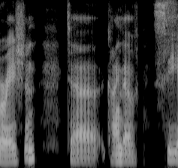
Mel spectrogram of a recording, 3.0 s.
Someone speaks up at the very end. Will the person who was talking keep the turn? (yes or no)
yes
